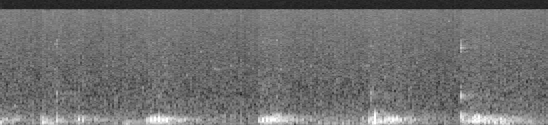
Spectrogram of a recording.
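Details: Relaxed kitten purring, recorded ear to ear. Gentle low rumbles pulse at an even breathing pace, with a couple of faint clicks from grooming.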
